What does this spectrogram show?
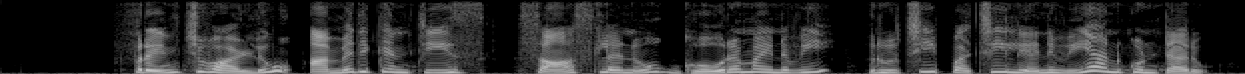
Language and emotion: Telugu, disgusted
